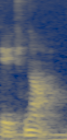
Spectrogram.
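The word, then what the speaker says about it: H₀: the status quo it's usually labeled h0 pronounced H naught the null hypothesis H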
